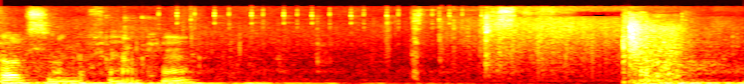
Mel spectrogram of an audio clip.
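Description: A sword swings and strikes a creature with a thud.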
